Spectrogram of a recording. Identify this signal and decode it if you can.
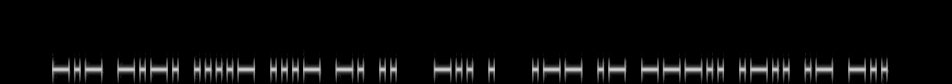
Morse code, heard as a keyed tone, about 21 wpm, 700 Hz. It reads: KC4VNI DE WA8LAD
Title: USA Callsign DE Callsign 22wpm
